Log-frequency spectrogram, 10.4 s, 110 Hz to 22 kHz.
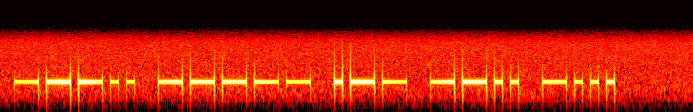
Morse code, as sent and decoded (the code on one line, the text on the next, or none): ---.. ----- .-- --.. -...
80WZB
